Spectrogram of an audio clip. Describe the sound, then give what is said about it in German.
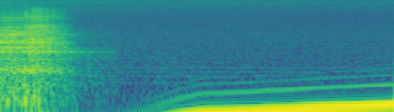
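A soft, low sine tone played on a theremin swells in after a brief noisy burst, gliding slowly upward in pitch and sustaining smoothly to the end, with no voices. “Alles ist dieser weiche Sinuston.”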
